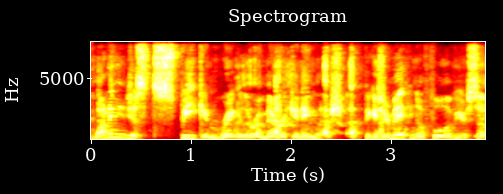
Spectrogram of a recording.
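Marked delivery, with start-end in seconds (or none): none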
